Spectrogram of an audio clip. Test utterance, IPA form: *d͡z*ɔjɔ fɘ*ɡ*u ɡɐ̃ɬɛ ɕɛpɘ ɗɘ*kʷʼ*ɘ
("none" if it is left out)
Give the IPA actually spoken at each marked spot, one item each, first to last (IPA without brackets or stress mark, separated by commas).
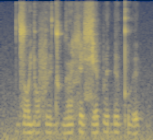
d͡z, d, kʷʼ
